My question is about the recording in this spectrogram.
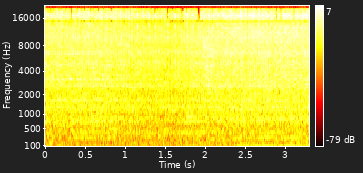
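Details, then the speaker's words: Buick 3.9L V6 with propane fed into the intake to over-enrich the mixture: quiet idle turning rough and stumbling at about 3–4 pulses a second, and the engine eventually dies. "you can hear the rough idle takes a little bit of time but eventually with too much propane in the system the car will cease to run there"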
